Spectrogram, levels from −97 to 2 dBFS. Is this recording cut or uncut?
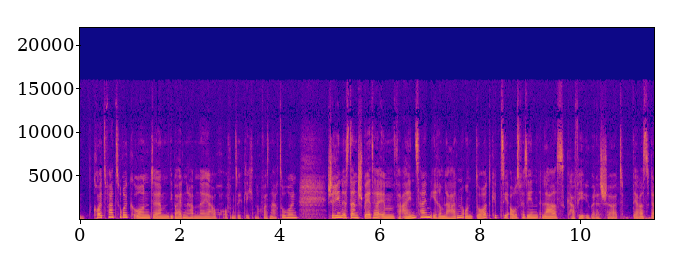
uncut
